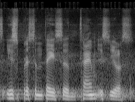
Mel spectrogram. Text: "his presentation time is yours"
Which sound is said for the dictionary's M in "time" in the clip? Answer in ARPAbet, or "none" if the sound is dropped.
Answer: M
